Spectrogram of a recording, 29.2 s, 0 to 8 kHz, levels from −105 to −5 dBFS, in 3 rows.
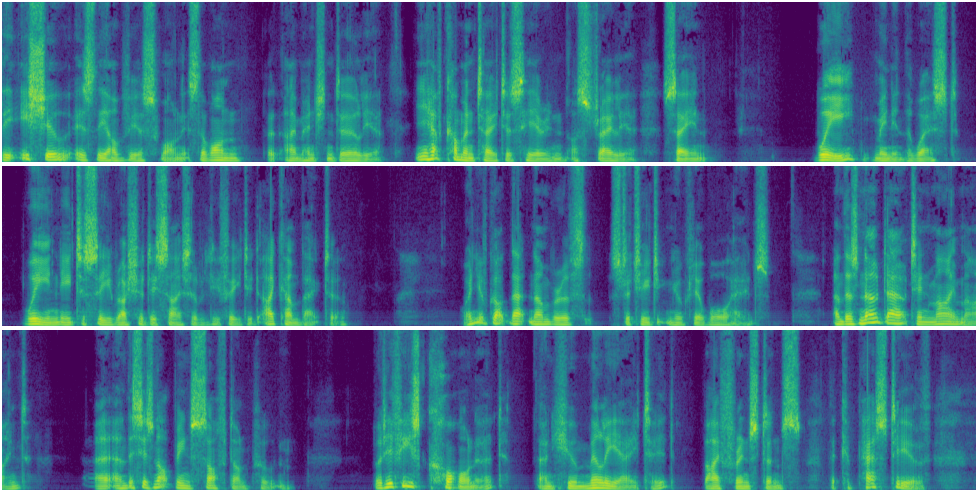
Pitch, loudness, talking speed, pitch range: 105 Hz, -20 LUFS, 150 wpm, 95-120 Hz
